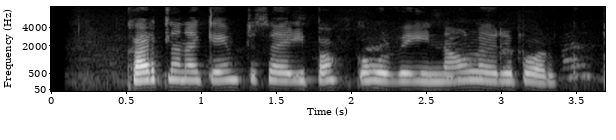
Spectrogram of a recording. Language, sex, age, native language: Icelandic, female, 12, Icelandic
